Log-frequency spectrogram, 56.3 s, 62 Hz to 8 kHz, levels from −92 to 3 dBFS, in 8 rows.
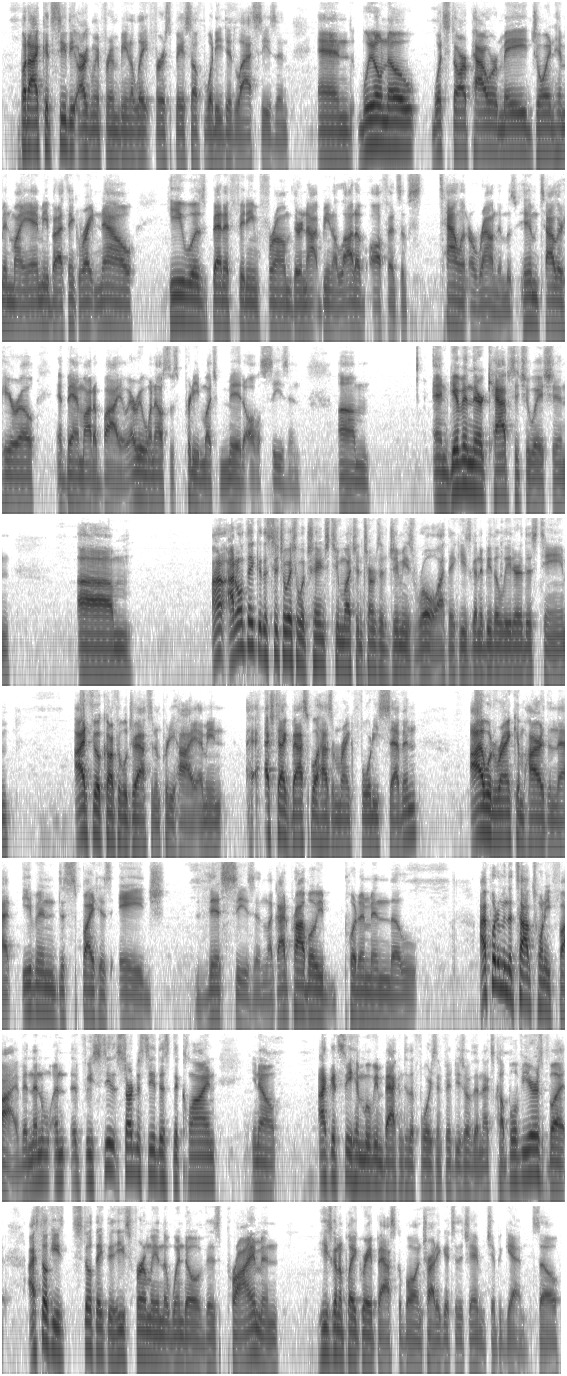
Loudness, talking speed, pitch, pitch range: -24 LUFS, 215 wpm, 100 Hz, 90-115 Hz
